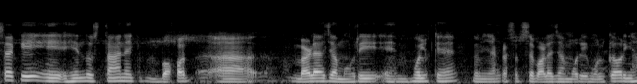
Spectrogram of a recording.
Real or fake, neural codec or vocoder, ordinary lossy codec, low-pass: fake; vocoder, 44.1 kHz, 128 mel bands, Pupu-Vocoder; none; 7.2 kHz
